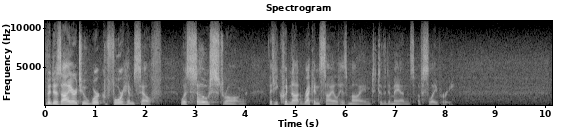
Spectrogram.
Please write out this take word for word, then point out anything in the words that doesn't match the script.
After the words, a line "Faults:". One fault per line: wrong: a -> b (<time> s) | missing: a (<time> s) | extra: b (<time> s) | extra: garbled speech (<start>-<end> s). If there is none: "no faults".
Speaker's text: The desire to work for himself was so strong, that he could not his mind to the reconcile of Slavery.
The desire to work for himself was so strong, that he could not reconcile his mind to the demands of Slavery.
Faults:
extra: reconcile (5.2 s)
wrong: reconcile -> demands (6.8 s)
